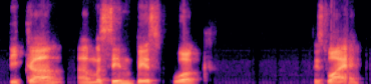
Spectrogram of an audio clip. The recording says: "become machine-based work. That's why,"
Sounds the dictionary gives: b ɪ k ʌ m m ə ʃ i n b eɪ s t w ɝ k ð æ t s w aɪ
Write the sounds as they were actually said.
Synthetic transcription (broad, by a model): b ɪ k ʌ m m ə s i n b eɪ s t w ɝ k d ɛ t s w aɪ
